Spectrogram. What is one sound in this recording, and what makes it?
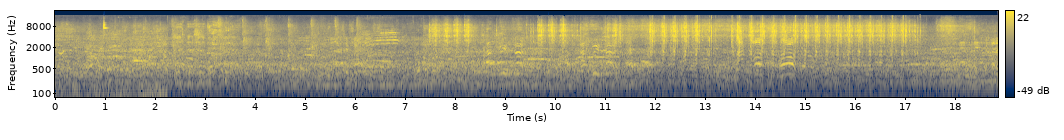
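A large crowd of fans chatters and cheers outdoors.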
